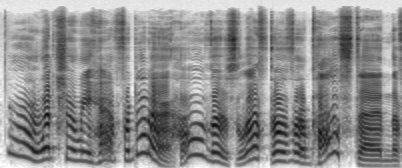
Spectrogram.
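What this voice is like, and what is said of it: Imitates Bane movie villain voice. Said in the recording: “terrible Nolan Bane impression ... you whip out the Bane voice on something very mundane”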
